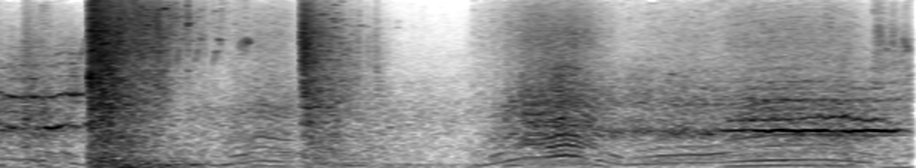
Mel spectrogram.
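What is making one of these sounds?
Tyres screech while a car skids around a corner.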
